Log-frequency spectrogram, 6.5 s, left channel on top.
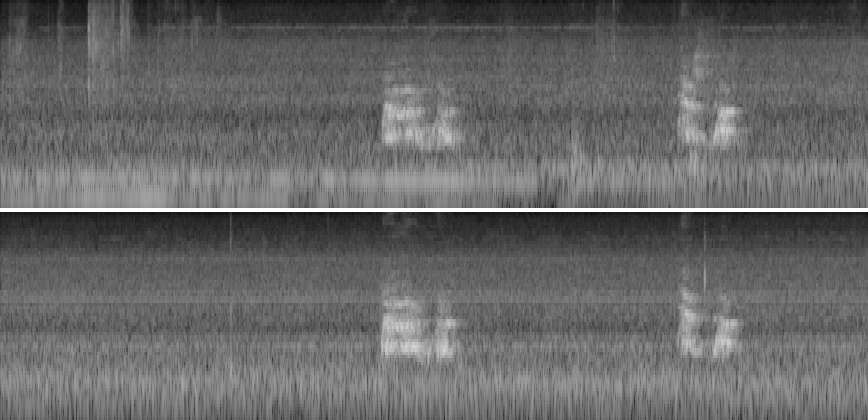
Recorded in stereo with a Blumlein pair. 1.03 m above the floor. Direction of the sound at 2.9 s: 35° right.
